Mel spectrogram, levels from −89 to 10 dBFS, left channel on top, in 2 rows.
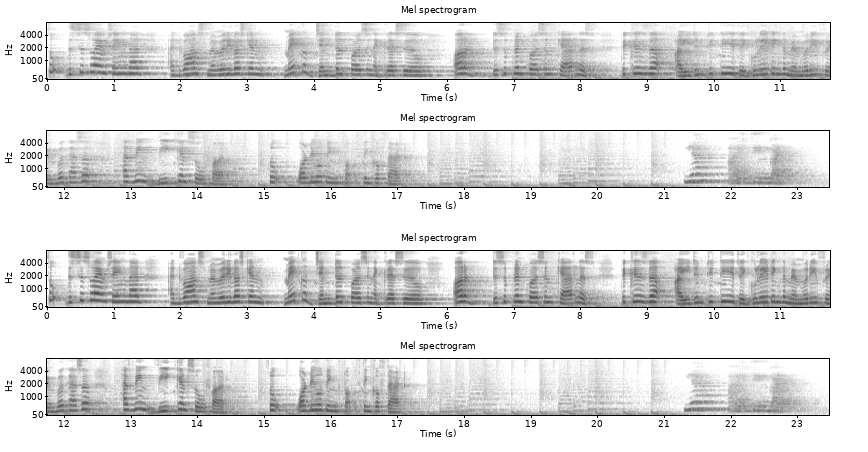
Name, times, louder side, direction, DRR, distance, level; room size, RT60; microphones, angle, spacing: voice 1, 0.0-3.3 3.6-5.7 6.1-8.2 8.6-12.6 12.9-14.5 15.1-17.1, right 4 dB, 50° right, 13 dB, 0.5 m, -31 dB
sound 1, 7.0-21.1, equal, 10° right, 0.8 m, -50 dB
voice 2, 21.3-22.7, equal, 15° left, -3 dB, 2.1 m, -40 dB
11.0 x 5.0 x 6.4 m, 1.2 s
head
